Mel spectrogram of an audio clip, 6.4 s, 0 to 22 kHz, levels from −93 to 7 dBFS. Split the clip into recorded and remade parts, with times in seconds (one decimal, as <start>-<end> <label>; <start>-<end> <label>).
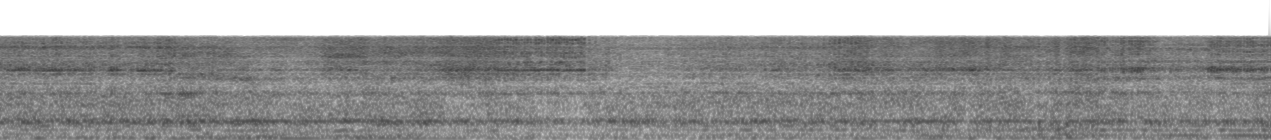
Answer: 0.0-1.1 recorded; 1.1-2.5 remade; 2.5-4.3 recorded; 4.3-5.5 remade; 5.5-6.4 recorded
